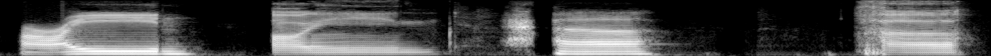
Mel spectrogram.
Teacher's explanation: these 2 letters are pronounced from the middle part of your throat. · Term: throat letter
